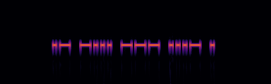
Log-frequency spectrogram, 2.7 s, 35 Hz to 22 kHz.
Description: Morse code, heard as a keyed tone, about 36 wpm, 700 Hz. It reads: ABOVE
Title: Sentences from Top 1000 Words - Review Part 2 - New Word Drill - 35wpm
